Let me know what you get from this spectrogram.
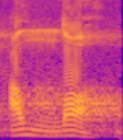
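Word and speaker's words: الله: dengan lafaz Allah nah Allah ini kalau dia berada di awal ayat maka dia dibaca aslinya Ya Allah dan itu cara membacanya berarti tebal Allah ya Allah D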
